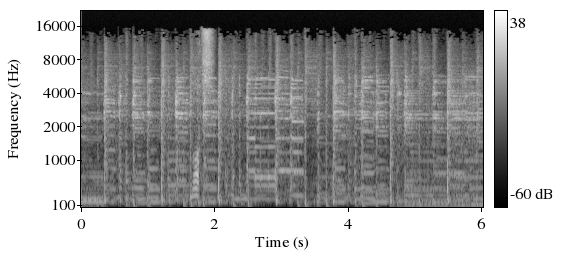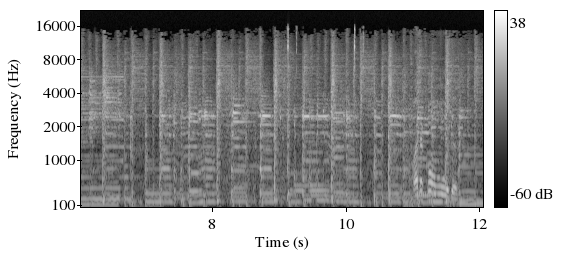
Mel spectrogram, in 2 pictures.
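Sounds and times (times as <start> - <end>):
electric guitar riff: 0.0 - 12.0.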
